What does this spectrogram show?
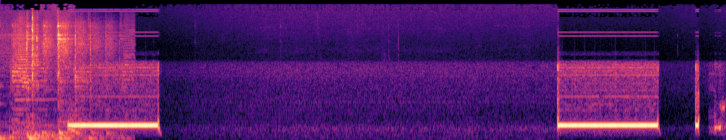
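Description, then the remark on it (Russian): Rapid telephone keypad beeps, dialing the number from an advertisement to call about a sofa for sale, give way to a steady ringback tone that sounds twice, each a long buzz at a fixed pitch separated by a faint quiet line hiss, then a short click. “Набирайте, …, номер вот, пожалуйста. Набираю.”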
